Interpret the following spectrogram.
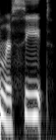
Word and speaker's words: receipt: The P in receipt, the L in salmon, the B in climbing.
